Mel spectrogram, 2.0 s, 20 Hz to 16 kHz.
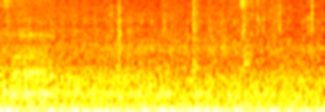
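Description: A 42-year-old Austin Allegro's engine, running rich, idles with a steady, close, low rumble that holds unbroken for the whole stretch, with no voices over it.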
